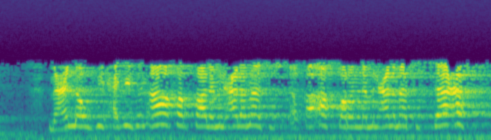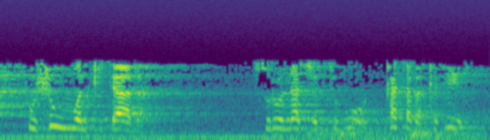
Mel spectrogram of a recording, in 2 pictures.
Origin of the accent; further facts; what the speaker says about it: Saudi Arabia; عندنا في السعودية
